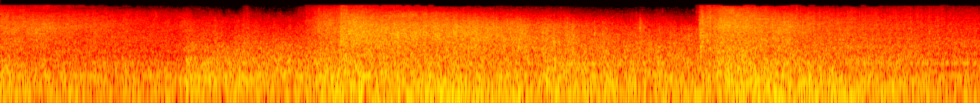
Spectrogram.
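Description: A fireball bursts with a roaring whoosh.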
